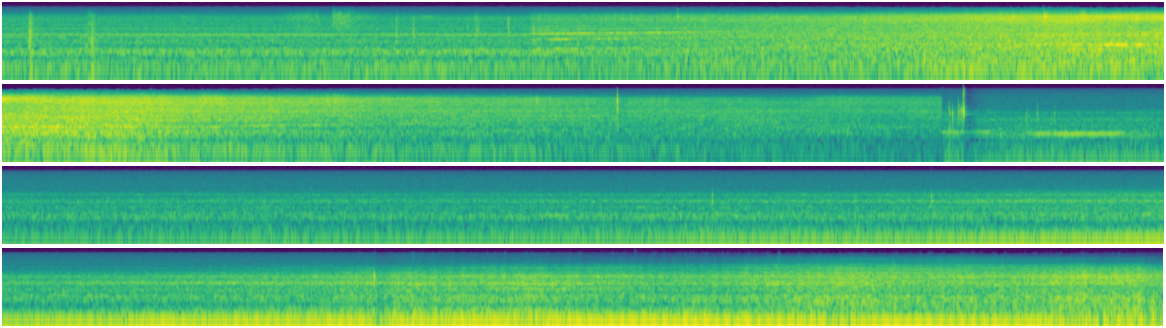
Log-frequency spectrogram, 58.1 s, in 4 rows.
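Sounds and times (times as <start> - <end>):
electric train passing with whine: 0.0 - 58.0
locomotive humming: 0.0 - 58.0.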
